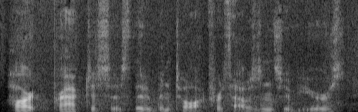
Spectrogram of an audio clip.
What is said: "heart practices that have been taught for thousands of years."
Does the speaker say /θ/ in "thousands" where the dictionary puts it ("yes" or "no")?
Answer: yes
